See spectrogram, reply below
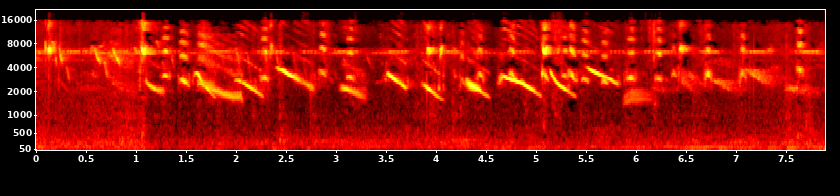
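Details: Green-winged saltator singing to encourage quiet birds: a brisk series of downslurred whistled notes, about two and a half a second, plus a constant faint high-pitched tone.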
